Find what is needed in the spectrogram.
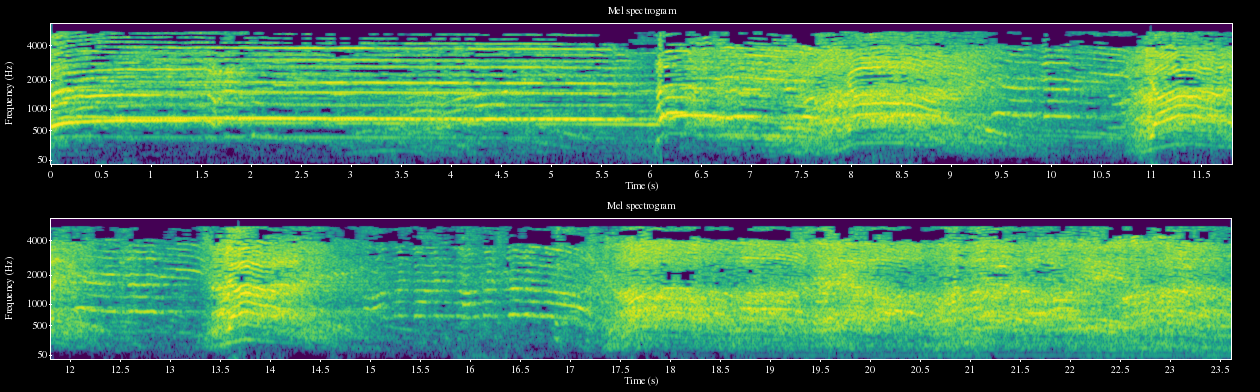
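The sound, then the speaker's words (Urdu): A crowd at a Muharram gathering raises the Haidari slogan in several loud collective shouts, each burst of many voices swelling and dropping back, following a steadier sustained sound at the start. “جب تک وہ حیدری نعرہ نہیں لگے گا میری آواز نہیں نکلے گی.”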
